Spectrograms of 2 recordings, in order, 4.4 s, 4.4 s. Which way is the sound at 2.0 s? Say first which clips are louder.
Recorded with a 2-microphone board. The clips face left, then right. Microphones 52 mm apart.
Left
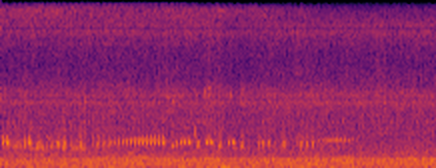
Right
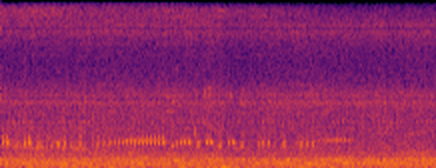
Right 1 dB; 10° right (ahead or behind).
